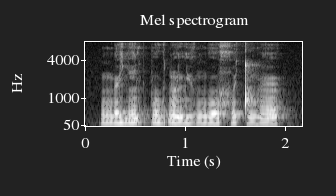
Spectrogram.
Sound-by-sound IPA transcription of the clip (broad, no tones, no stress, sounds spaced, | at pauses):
ŋ͡m œ j ẽ t p o w ɗ õ lʲ o ŋ o χʷ œ t ŋ͡m œ̃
